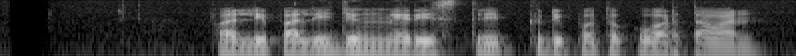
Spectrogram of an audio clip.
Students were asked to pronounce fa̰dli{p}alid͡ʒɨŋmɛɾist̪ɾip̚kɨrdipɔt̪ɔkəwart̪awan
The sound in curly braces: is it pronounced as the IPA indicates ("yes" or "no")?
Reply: yes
